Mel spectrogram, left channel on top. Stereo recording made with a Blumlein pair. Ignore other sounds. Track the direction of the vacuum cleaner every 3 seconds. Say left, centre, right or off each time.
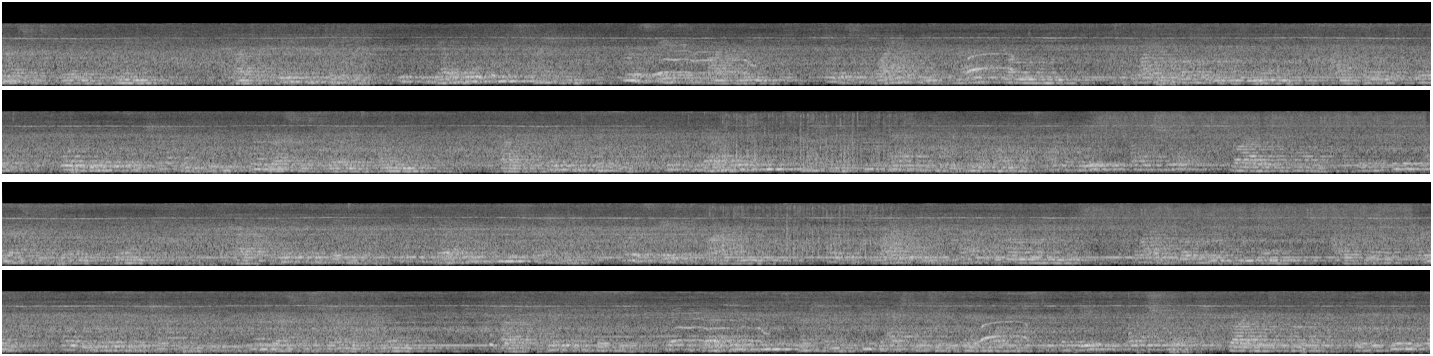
right, right, right, centre, centre, right, right, right, right, right.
